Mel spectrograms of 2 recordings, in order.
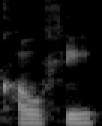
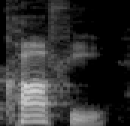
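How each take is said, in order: First: The name is not said like coffee. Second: The name is said like coffee. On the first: The speaker calls it wrong. "we've been pronouncing it wrong this whole time" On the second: The speaker calls it right. "You just say it just like coffee"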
